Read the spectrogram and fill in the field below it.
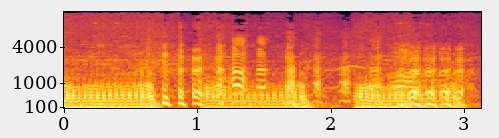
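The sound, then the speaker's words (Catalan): A man's voice imitates the call of the monk parakeets found on the streets of Málaga. Steady, nasal, buzzy tones break into quick warbling squawks with rising and falling pitch, in two loud bursts. “però solo el Real de Cotorra Argentina, concretament les que hi ha a Màlaga, i el senyor ens ha fet això.”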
